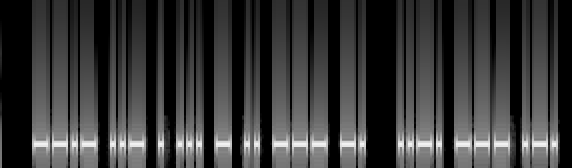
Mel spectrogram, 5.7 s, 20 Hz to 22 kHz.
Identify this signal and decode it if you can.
Morse code, heard as a keyed tone, about 25 wpm, 600 Hz. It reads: QUESTION FOR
